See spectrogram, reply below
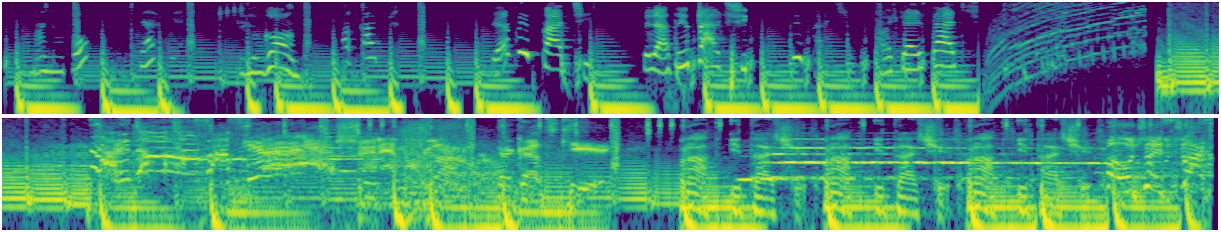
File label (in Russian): detskii golos; naruto saske; Звуки Наруто из аниме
